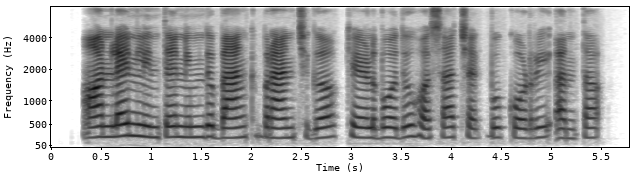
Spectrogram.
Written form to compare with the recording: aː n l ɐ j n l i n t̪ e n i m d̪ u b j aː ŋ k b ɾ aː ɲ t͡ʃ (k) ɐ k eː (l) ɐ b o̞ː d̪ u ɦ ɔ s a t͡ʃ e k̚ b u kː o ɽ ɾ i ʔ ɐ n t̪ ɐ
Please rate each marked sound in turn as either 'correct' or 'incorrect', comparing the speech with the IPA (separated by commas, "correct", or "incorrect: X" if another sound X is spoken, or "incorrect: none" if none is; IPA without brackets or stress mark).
incorrect: ɡ, incorrect: ɭ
